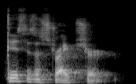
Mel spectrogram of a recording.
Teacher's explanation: When I put it together with a consonant, shirt, you don't really hear the T. It's a stop T. Link the sounds.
